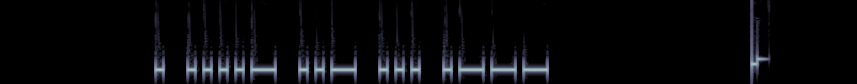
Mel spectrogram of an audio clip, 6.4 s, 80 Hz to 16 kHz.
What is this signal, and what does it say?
Morse code, heard as a keyed tone, about 20 wpm, 700 Hz. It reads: E4USJ
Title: Five Challenging Letter-Number Combinations 20wpm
